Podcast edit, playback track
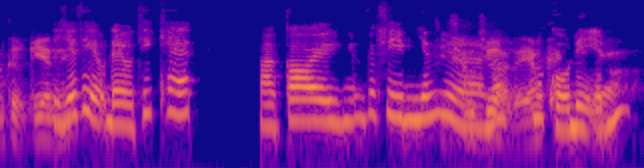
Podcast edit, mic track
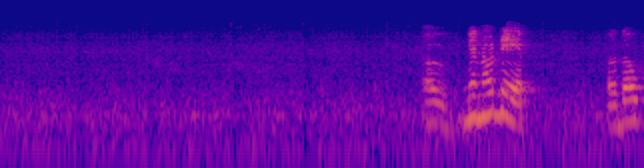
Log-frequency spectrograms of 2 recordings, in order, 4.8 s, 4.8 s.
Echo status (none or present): none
